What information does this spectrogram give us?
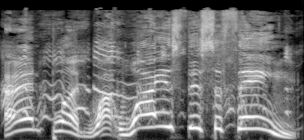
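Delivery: squeaky high incredulous cry; shocked disbelief. Real, not acted. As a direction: shriek out in disbelief. Horrified at game scene.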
